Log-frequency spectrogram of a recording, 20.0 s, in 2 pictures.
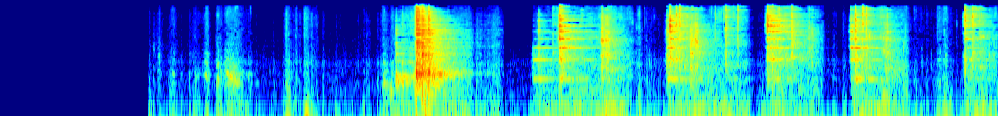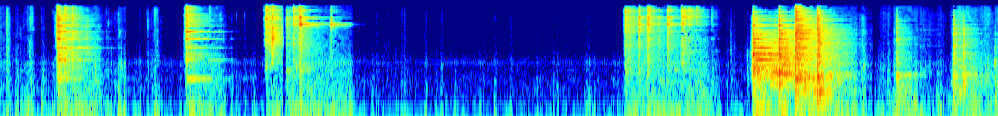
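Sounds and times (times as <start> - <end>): metal spoon striking glass bowl: 11.8 - 12.3.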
